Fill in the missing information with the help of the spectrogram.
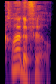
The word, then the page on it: cladophyll: British English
